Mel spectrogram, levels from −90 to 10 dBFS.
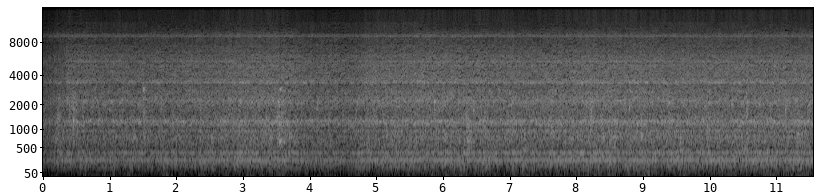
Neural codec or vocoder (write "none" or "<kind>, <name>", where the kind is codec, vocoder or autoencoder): autoencoder, DAC-VAE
